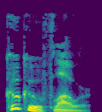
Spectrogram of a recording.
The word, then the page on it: cuckooflower: British English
